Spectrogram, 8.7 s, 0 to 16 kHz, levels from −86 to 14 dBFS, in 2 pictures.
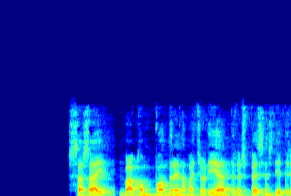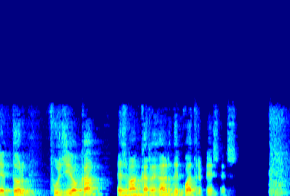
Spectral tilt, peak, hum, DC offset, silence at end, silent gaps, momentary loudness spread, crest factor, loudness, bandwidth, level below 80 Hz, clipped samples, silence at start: -6.5 dB/octave; -2 dBFS; none; under 0.1%; 0.1 s; 8.19-8.37 s; 13 LU; 16 dB; -17 LUFS; 7.8 kHz; -58 dBFS; under 0.1%; 1.05 s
